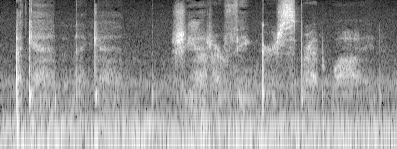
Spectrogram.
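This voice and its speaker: The whispering comes at a very slow pace. Behind it, background noise is noticeable. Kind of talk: ASMR book reading. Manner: whispered, soft-spoken.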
